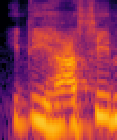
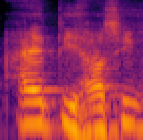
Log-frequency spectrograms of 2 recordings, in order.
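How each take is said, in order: First: ऐतिहासिक begun with short "i", as "itihasik"; wrong first vowel. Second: ऐतिहासिक begun with a full "ai"; stressed opening diphthong. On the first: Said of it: "ऐतिहासिक नहीं होता". (ऐतिहासिक को इतिहासिक जैसा) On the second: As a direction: open ऐतिहासिक on a clear "ai". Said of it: "इस पर जोर देंगे". (ऐतिहासिक में ऐ पर ज़ोर) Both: Shown as a demonstration.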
